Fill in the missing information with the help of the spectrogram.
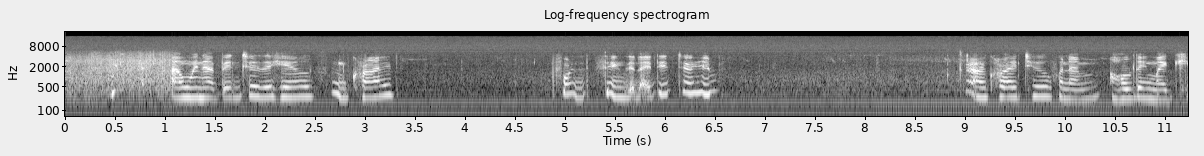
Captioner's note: voice shaking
